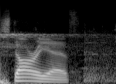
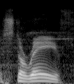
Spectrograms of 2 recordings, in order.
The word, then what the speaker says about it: Stave: Yeah, nice kick out by uh by Tiana Starv or rather uh Stave uh the correct pronunciation, but nice kick out there.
